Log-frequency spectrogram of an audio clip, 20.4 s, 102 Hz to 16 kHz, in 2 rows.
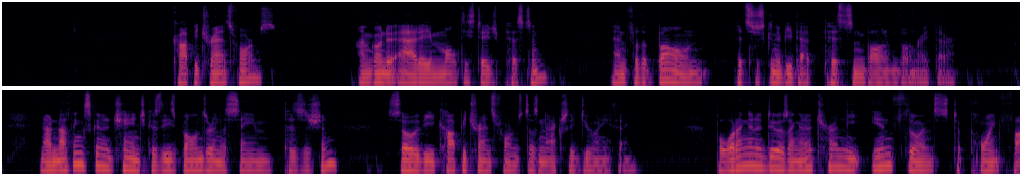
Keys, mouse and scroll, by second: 2.7 click, 6.0 click, 18.9 click.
